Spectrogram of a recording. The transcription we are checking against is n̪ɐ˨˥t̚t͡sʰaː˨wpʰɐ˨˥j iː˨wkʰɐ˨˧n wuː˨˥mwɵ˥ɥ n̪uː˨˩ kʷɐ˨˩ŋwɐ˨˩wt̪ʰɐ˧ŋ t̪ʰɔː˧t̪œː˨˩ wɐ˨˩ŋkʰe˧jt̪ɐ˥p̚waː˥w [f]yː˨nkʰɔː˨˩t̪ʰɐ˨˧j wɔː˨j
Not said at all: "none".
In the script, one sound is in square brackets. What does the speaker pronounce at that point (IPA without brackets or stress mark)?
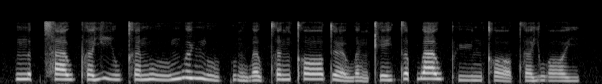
pʰ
